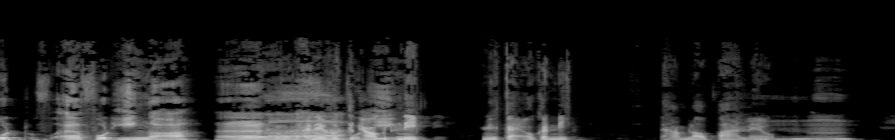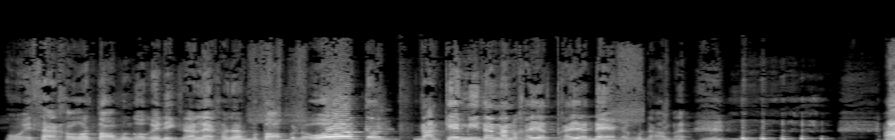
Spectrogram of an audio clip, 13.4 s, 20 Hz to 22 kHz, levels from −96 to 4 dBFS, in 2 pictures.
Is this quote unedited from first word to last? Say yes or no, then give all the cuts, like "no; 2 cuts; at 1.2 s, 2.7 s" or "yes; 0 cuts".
yes; 0 cuts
